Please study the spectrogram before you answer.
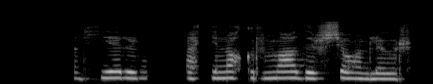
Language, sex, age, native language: Icelandic, female, 12, Icelandic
